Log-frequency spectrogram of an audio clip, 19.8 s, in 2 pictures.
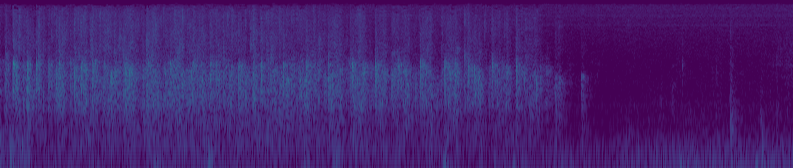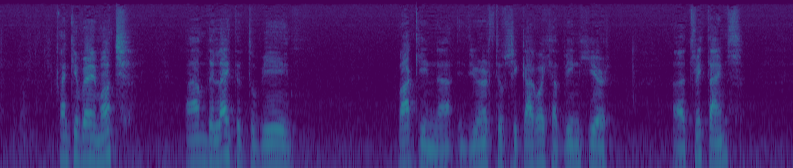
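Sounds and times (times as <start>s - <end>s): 
audience at the University of Chicago applauding to welcome Dr. Pedro Aspe: 0.0s - 7.4s
speech: 10.7s - 11.6s, 12.2s - 13.7s, 14.9s - 17.6s, 18.4s - 19.3s.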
